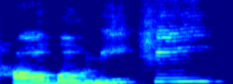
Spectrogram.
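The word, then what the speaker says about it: Hobonichi: and I was like that's not even how you say it it's hobo Nichi I don't know what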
